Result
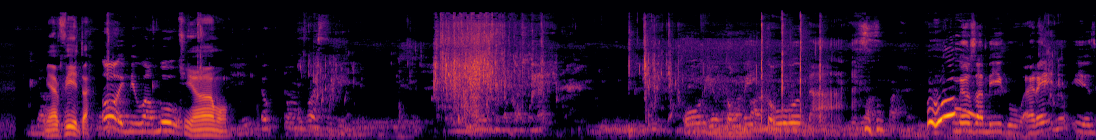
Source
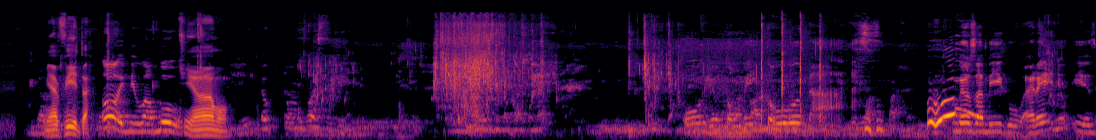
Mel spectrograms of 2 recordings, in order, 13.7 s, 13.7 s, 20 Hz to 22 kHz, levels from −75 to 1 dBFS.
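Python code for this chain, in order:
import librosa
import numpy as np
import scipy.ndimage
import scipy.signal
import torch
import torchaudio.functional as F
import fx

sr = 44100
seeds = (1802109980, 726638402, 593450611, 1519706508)

y = fx.high_shelf(x, sr, hz=8500.0, db=4.0)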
